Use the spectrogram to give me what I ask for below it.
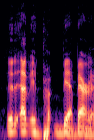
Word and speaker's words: Barron: Barron.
